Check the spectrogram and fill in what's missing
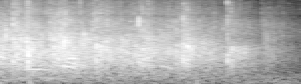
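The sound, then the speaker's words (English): A crowd bursts into sustained applause, dense overlapping claps filling the space at moderate volume, slowly tapering off toward the end. “Clap today if you're grateful that God loves you enough.”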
